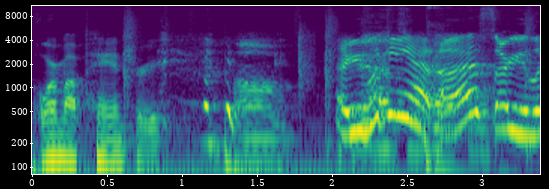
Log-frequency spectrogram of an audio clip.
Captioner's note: laughing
